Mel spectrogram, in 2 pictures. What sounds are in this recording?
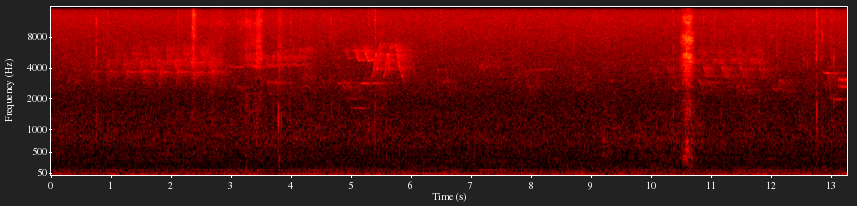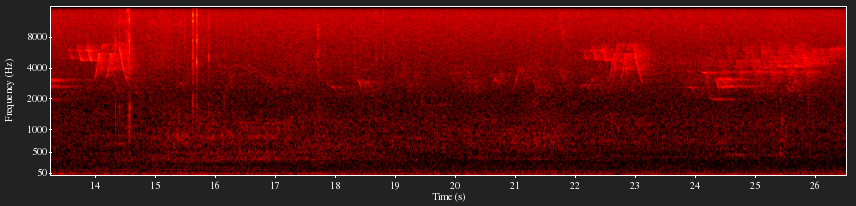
Ovenbird, Black-throated Blue Warbler, Chestnut-sided Warbler, Eastern Wood-Pewee, Wood Thrush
